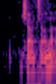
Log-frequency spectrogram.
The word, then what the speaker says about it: Ciaccona: How do you pronounce her name? Chachona.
